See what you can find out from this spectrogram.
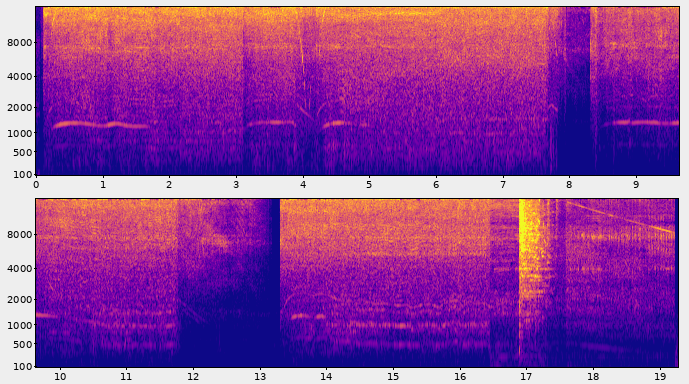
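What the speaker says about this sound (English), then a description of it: "Cutoff wheel makes pretty short work of those." A cutoff wheel grinds through the steel rub rail on a flatbed truck, a loud continuous abrasive whine with pitch shifts as it bites, broken by two short pauses and a sharp burst near the end.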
